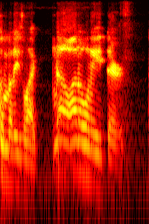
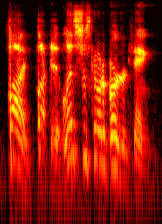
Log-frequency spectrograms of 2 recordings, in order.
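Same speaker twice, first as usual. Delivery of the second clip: acted, fed-up, furious outburst, pitched up; 8 semitones higher than usual. Retelling Spencer's reaction over the Cajun food plan: imitating Spencer's angry outburst. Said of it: "Spencer gets madder than fuck and just goes".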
